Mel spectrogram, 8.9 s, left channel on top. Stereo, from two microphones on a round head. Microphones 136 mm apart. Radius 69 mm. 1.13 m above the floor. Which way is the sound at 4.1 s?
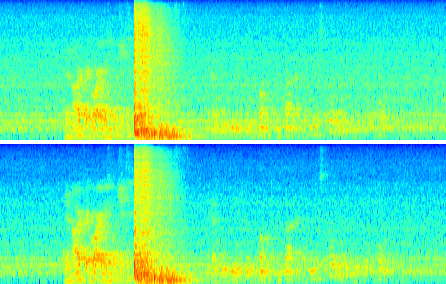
70° left (ahead or behind).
